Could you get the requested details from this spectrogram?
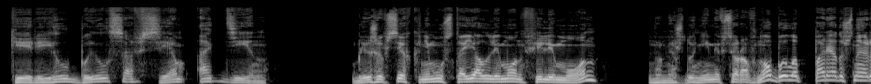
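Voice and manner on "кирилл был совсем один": ordinary delivery, nothing marked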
